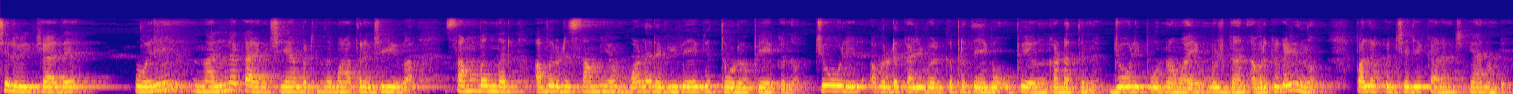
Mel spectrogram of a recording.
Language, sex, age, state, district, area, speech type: Malayalam, male, 30-45, Kerala, Kasaragod, rural, spontaneous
